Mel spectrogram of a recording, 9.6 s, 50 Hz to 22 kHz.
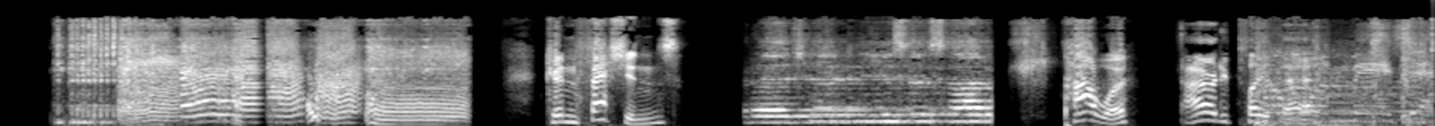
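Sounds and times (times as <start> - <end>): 
loud drawn-out buzzy fart sound: 0.4 - 3.2
speech: 3.7 - 9.4.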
